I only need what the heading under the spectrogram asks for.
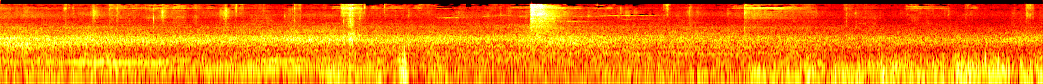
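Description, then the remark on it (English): Steady street traffic rumbles throughout as a person jaywalks across the street, with engines droning and vehicles passing, plus a brief thump partway through; no one speaks. “while I jaywalk so that I don't, you know, get ran over by a car or something stupid.”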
